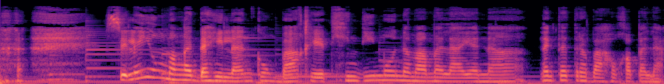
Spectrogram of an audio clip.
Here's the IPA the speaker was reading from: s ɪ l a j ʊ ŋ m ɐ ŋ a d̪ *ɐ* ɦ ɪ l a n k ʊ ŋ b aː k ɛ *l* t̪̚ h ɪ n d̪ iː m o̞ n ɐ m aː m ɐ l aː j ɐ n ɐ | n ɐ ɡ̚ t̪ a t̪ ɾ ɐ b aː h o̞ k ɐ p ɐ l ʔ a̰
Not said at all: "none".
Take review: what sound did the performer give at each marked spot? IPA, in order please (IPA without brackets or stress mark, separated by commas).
ɐ, none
